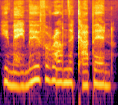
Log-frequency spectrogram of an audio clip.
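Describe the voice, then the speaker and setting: A woman performing ASMR as a gentle, reassuring flight attendant, speaking softly with breathy whispers. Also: medium pitch, steady tone, normal speed. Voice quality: soft, breathy whispering and hushed speech. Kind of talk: ASMR roleplay, personal attention.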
